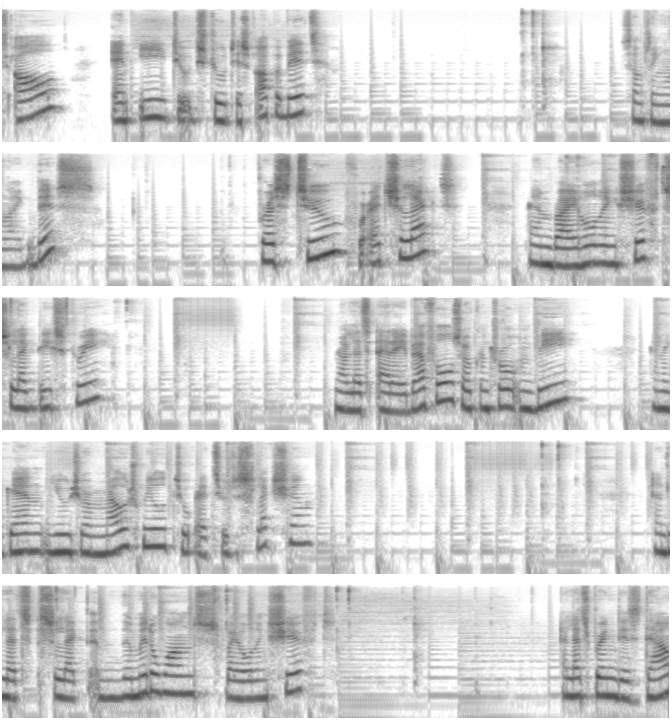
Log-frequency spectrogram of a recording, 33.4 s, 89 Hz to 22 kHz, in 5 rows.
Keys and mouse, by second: 0.9 e, 5.3-8.7 middle drag, 9.8 2, 10.7 shift+middle click, 12.2 click, 14.3 shift+click, 18.0 ctrl+b, 27.0 click, 28.7 shift+click, 29.9 shift+click, 30.6 middle click.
